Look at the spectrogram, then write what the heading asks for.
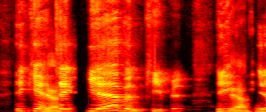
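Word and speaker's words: Kyiv: done yet can't take Kev and keep it I say k because I don't buy this about changing pronunciation of things he can't take keev and keep it he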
